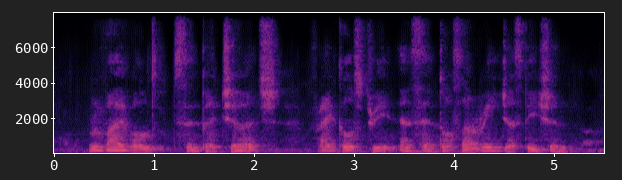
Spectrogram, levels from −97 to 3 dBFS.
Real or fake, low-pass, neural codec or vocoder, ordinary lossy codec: fake; none; codec, 16 kHz, 4 kbps, X-Codec, HuBERT features, trained on LibriSpeech; none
